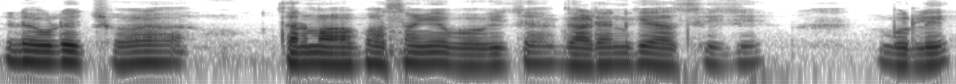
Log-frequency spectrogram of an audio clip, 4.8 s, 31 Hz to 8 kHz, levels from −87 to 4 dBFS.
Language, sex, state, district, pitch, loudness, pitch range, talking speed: Odia, male, Odisha, Sambalpur, 125 Hz, -18 LUFS, 120-130 Hz, 150 wpm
